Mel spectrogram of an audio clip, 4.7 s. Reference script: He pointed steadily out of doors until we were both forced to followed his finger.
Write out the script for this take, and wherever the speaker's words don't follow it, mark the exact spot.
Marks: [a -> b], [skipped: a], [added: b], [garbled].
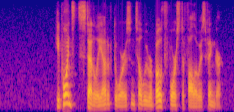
He pointed steadily out of doors until we were both forced to [followed -> follow] his finger.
